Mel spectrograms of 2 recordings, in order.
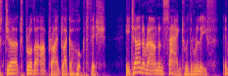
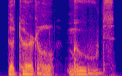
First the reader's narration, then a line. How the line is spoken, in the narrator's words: he hissed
